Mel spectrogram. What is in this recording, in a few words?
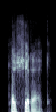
"Cushitic", American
